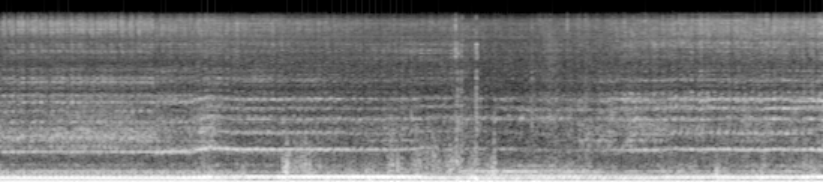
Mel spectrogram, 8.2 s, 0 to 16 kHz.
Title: 3.8 V6 Whining Noise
